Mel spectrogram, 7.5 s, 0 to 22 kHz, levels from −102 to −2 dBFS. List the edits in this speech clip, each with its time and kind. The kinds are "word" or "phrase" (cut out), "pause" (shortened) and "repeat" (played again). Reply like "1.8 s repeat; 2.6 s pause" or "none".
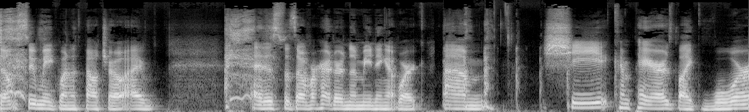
4.3 s pause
